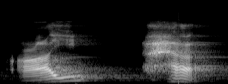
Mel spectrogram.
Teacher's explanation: দুই নাম্বার মাখরাজ কণ্ঠনালী বা হলকের মাঝখান হইতে উচ্চারিত হয়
